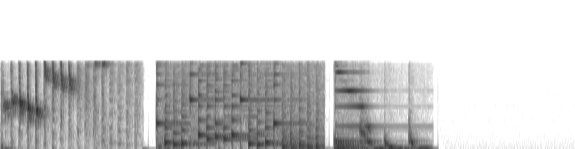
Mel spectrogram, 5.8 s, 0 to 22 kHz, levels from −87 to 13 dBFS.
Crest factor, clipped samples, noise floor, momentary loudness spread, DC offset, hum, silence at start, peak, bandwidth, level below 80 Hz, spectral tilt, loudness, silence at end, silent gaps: 18 dB; under 0.1%; -78 dBFS; 11 LU; under 0.1%; none; 0 s; 0 dBFS; 4 kHz; -28 dBFS; -9 dB/octave; -16 LUFS; 1.4 s; none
